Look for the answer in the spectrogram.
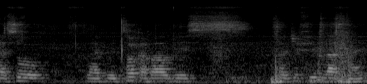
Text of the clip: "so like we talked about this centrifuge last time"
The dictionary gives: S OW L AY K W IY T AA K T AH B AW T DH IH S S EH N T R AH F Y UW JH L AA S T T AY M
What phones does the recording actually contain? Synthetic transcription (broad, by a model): S OW L AY K W IY T AA K AH B AW T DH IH S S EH T AH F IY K L AA S T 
